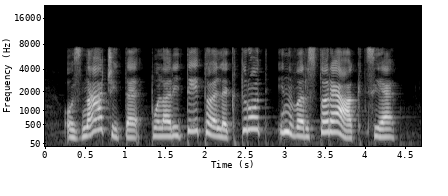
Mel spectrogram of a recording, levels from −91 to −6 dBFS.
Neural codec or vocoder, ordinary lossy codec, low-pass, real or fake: none; none; 7.2 kHz; real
